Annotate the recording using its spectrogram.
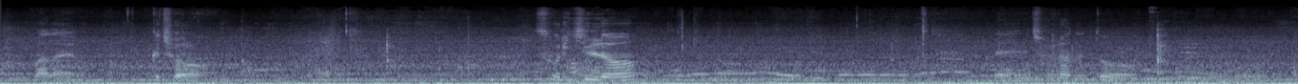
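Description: A young man speaks casually and quietly, close by.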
